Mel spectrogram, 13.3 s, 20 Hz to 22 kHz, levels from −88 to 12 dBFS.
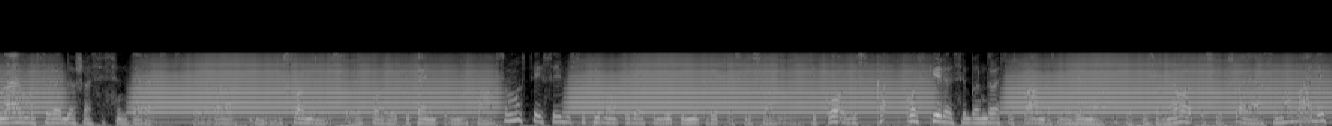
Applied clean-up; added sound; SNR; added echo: none; Brass instrument; -2 dB; none.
